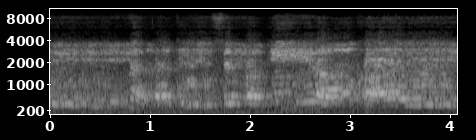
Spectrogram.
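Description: A man singing a devotional ghazal over music, in long held phrases that bend in pitch.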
